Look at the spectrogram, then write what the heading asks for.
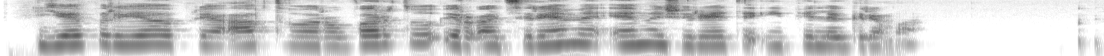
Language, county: Lithuanian, Vilnius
